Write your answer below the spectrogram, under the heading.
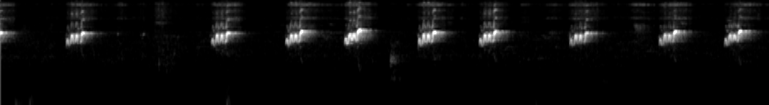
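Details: Ruby-throated bulbul chirps used for luring: a few spaced notes at first, then a quickening run of crisp, rising, ringing chirps roughly every half second, against a nearly silent background.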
